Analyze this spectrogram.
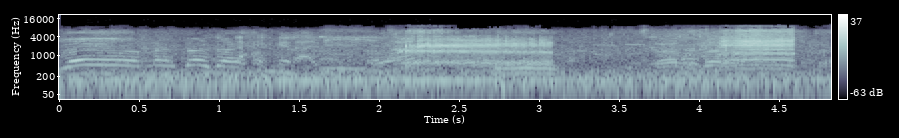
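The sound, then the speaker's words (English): Several sheep bleat in overlapping, wavering cries along a main road leading in or out of Khartoum, Sudan, as families prepare for the Eid al-Adha feast, with two long loud calls standing out, set against a busy outdoor background of steady crowd murmur and low rumble. “Hundreds of heads of sheep could be seen along main roads leading in and out of Sudan's capital, Khartoum, Thursday, as family prepared for the Eid of Al-Adha feast.”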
